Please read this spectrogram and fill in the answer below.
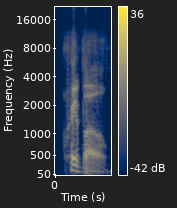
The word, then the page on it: cribo: American English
